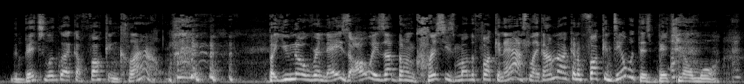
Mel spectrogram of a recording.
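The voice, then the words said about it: Put-on New York accent. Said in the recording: “You're really good at the accents tonight. ... I mean, I'm from New York.”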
